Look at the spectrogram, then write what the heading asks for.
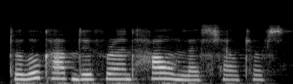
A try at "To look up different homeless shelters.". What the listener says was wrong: Almost. You're saying home.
